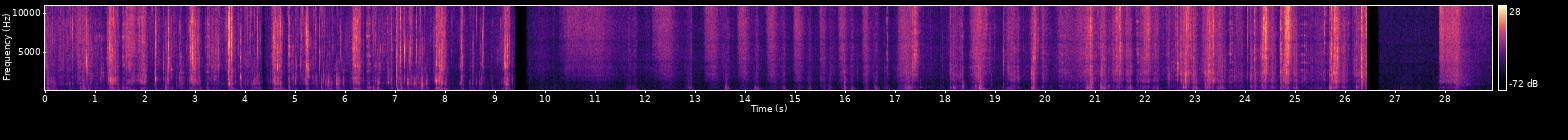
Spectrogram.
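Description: Slime handled in a glass bowl: clear pink slime squeezed by hand gives a dense run of sticky clicks and squelches, then after a break a puffy inflated slime being pressed gives quieter, scattered crackling and popping that grows thicker. Near the end there is a short burst of crackling as a hand pushes into a crusted iceberg slime.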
